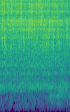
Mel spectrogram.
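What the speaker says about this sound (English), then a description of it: "yellow, foul-smelling water coming out of their taps" Water running steadily from a household tap, a continuous bright rushing stream heard close and alone for the whole moment.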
